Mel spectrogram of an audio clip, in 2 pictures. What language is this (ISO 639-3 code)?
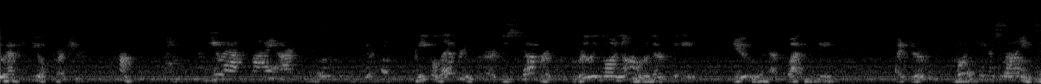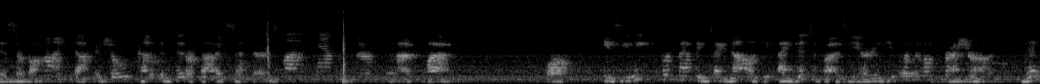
eng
